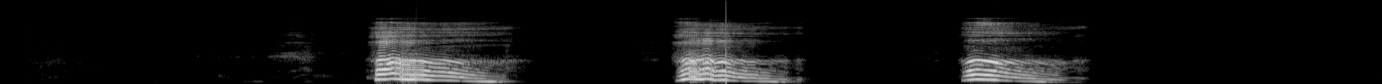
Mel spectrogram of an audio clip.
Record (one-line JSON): {"exhalation_length": "13.8 s", "exhalation_amplitude": 29101, "exhalation_signal_mean_std_ratio": 0.34, "survey_phase": "alpha (2021-03-01 to 2021-08-12)", "age": "65+", "gender": "Male", "wearing_mask": "No", "symptom_none": true, "smoker_status": "Ex-smoker", "respiratory_condition_asthma": true, "respiratory_condition_other": true, "recruitment_source": "REACT", "submission_delay": "2 days", "covid_test_result": "Negative", "covid_test_method": "RT-qPCR"}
